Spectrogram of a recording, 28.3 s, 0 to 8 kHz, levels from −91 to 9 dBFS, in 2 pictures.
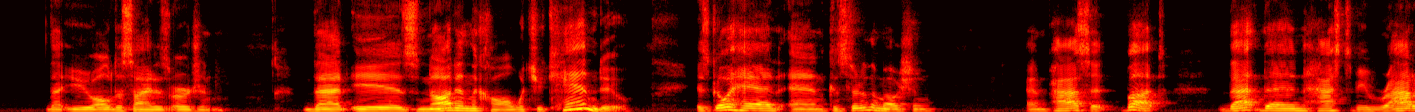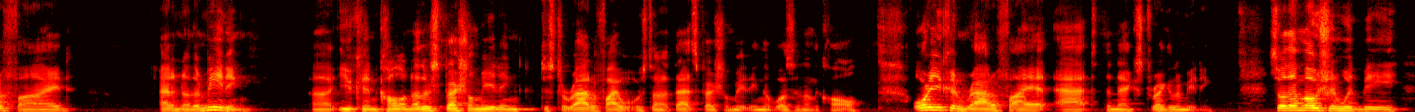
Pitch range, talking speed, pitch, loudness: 110-130 Hz, 155 wpm, 120 Hz, -26 LUFS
